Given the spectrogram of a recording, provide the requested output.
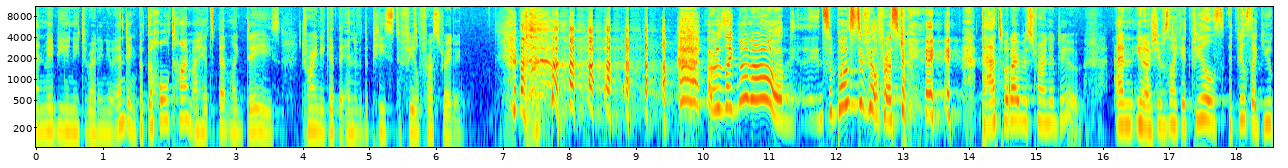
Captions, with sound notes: maybe you need to write a new ending." But the whole time, I had spent days trying to get the ending of the piece to feel frustrating. [Laughs] I was like, "No, no. It's supposed to feel frustrating. That's what I was trying to do." And she was like, "It feels like you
